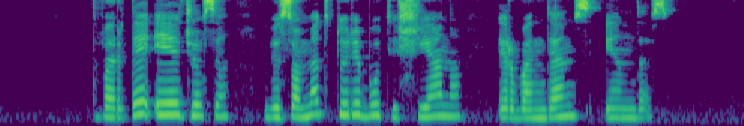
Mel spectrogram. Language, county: Lithuanian, Utena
